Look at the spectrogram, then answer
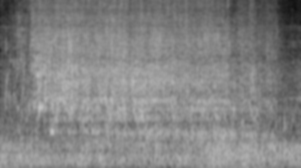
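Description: Liquid with sludge at the bottom being poured out in a steady, loud, continuous splashing stream lasting a few seconds, alone without talk.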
